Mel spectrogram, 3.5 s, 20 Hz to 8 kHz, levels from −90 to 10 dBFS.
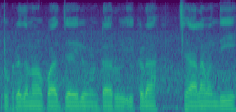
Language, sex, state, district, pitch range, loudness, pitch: Telugu, male, Andhra Pradesh, Visakhapatnam, 100-105 Hz, -24 LUFS, 105 Hz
